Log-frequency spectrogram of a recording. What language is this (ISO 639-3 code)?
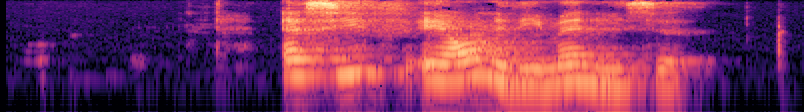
kab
